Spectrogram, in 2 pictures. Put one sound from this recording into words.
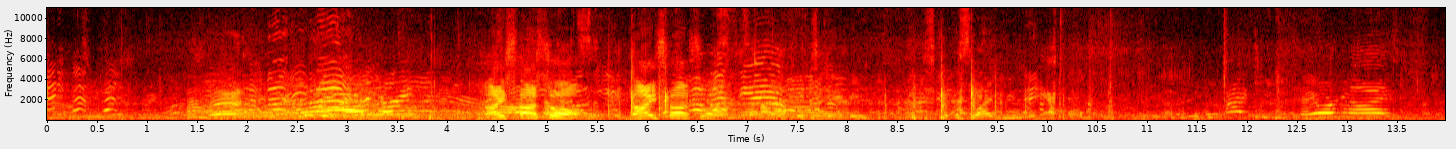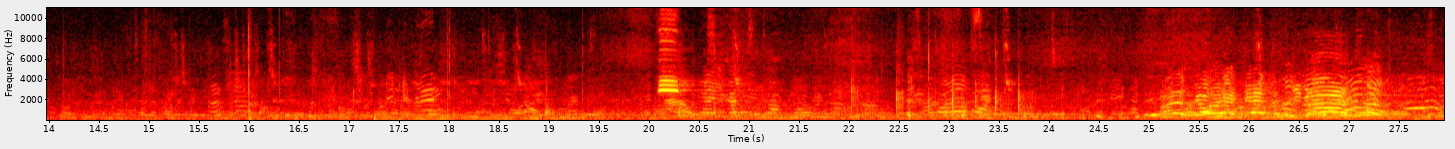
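Young women and spectators shout and call out across an open field outdoors.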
